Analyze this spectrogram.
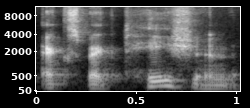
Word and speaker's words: expectation: okay explanatory expectation okay now in expectation expectation i think it gets secondary stress which is okay secondary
